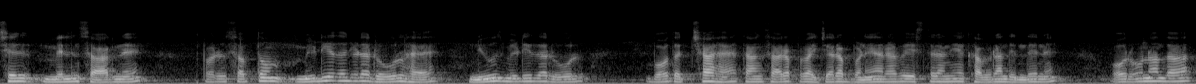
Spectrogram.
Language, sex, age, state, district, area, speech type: Punjabi, male, 60+, Punjab, Jalandhar, urban, spontaneous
